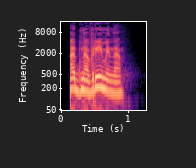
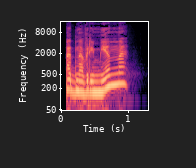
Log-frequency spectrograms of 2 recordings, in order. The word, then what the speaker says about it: одновременно: Наречие «одновременно», как и прилагательное «одновременный» — удивительные слова, в которых ударение в современном русском языке может падать и на третий, и на четвертый слог, то есть варианты равноправные.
